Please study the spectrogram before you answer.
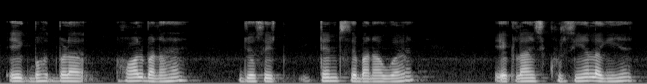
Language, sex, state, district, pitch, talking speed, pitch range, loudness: Hindi, male, Uttar Pradesh, Ghazipur, 155 Hz, 165 wpm, 145-165 Hz, -17 LUFS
